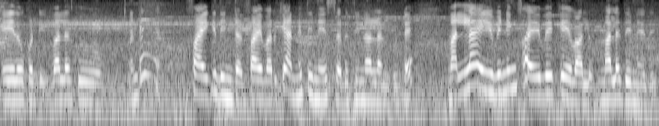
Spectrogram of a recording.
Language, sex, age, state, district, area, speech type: Telugu, female, 18-30, Telangana, Mahbubnagar, rural, spontaneous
